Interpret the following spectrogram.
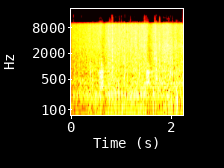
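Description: Pen scratching across the writing surface as characters are written by hand: a steady, scratchy hiss with a few brief stroke marks.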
